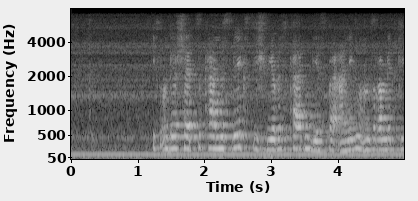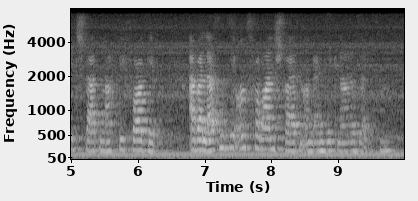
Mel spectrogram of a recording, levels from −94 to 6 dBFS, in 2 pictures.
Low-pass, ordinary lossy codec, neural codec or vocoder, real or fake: 7.2 kHz; AAC, 48 kbps; none; real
